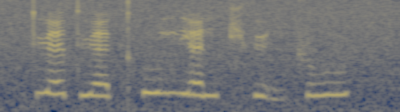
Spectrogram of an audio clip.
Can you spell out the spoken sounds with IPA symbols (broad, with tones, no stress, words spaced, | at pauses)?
t̪ɥɛ˥˨t̪ɥɛ˨˦ kʰu˦n̪jɛ˨˦nt͡ɕʰy̰˨˩nʈ͡ʂu˦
